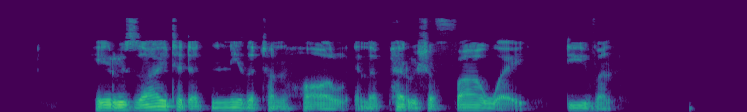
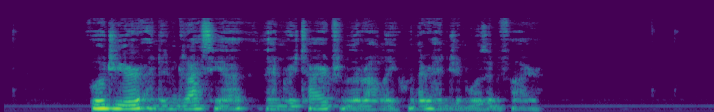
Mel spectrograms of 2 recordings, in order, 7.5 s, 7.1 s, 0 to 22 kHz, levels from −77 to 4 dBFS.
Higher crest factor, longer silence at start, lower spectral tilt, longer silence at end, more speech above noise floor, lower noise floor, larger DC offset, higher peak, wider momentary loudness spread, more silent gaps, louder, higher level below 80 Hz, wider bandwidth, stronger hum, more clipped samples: about the same, 18 dB vs 20 dB; about the same, 0.95 s vs 0.9 s; about the same, -5.5 dB/octave vs -5.5 dB/octave; second, 0.55 s vs 1.75 s; first, 51 dB vs 39 dB; first, -77 dBFS vs -61 dBFS; neither; second, -8 dBFS vs -4 dBFS; second, 12 LU vs 19 LU; first, 5.62-5.66 s, 6.49-6.79 s vs none; second, -26 LUFS vs -22 LUFS; about the same, -52 dBFS vs -54 dBFS; about the same, 11.5 kHz vs 11.5 kHz; neither; neither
